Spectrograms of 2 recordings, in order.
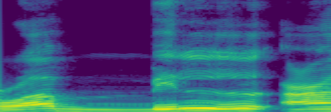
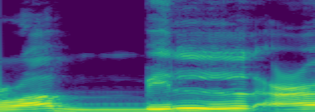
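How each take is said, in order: The two takes are said the same way.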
